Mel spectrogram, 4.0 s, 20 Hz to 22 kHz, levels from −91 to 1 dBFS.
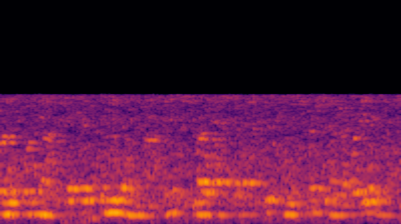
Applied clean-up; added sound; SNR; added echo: classical method WPE with log-MMSE.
